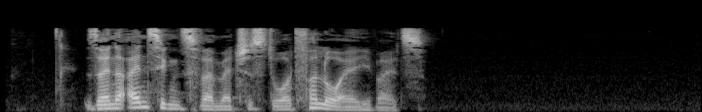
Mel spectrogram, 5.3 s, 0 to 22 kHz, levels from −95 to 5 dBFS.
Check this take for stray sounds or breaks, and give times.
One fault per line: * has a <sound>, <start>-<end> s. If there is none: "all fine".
all fine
